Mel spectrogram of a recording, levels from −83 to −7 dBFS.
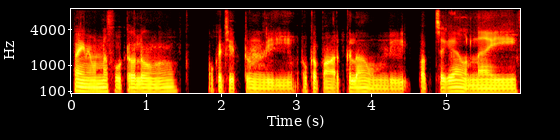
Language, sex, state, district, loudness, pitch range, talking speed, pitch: Telugu, male, Andhra Pradesh, Visakhapatnam, -23 LUFS, 85-95 Hz, 130 wpm, 95 Hz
